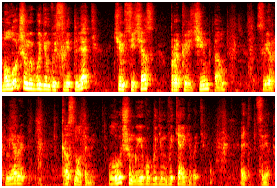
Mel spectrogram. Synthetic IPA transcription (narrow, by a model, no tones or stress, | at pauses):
nolˠutʂɨmɨbudʲɪmvɨsʲvʲɪt̪lʲætʲ | t͡ɕemsʲɪt͡ɕas | pɾəkɾʲɪt͡ɕimt̪am | svʲerxmʲe̞ɾɨ | kɾɐsno̞t̪əmʲɪ | lˠutʂɨmɨjɪvobudʲɪmvɨtʲæɡʲɪvətʲ | ɛt̪ə̥t̪svʲe̞t̪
